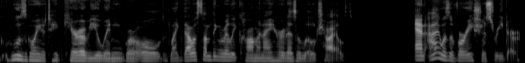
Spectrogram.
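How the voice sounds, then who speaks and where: A woman's voice: low voice, clear, resonant tone, no echo, studio quality. A woman from Bangladesh, a corporate lawyer, telling her story earnestly as a podcast guest. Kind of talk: podcast interview.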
